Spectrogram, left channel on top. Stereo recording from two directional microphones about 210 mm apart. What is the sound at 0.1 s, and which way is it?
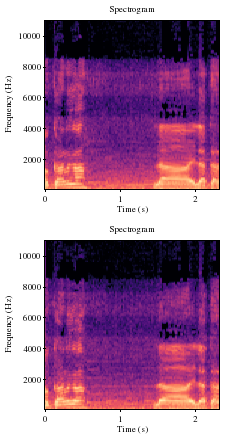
Speech, 15° left (ahead or behind).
